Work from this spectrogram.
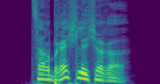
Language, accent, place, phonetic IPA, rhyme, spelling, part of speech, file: German, Germany, Berlin, [t͡sɛɐ̯ˈbʁɛçlɪçəʁə], -ɛçlɪçəʁə, zerbrechlichere, adjective, De-zerbrechlichere.ogg
- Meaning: inflection of zerbrechlich: 1. strong/mixed nominative/accusative feminine singular comparative degree 2. strong nominative/accusative plural comparative degree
